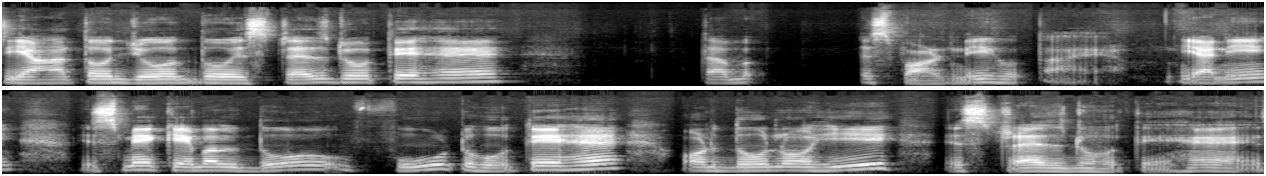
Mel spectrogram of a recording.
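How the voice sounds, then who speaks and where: A male teacher in an exam-prep lecture who speaks at an unhurried, measured pace. His voice has a gravelly, creaky edge. He drags out English definitions and keeps checking whether his students have followed. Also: mid-range voice, a little mellow. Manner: slow, drawn-out reading of English definitions, quizzing questions to students; repeatedly asks "clear friends?".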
